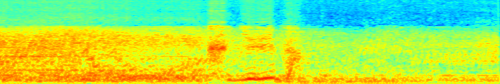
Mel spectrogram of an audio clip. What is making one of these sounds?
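A young woman cries out in alarm.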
